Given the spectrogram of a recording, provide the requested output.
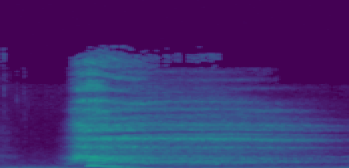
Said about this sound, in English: And when we're all consciously gathered up, we're going to slowly breathe in through our nose and hold. And then out through your mouth.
